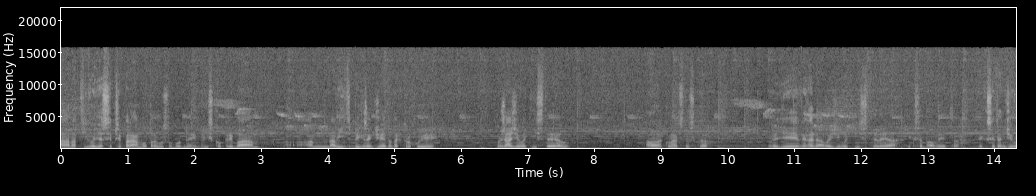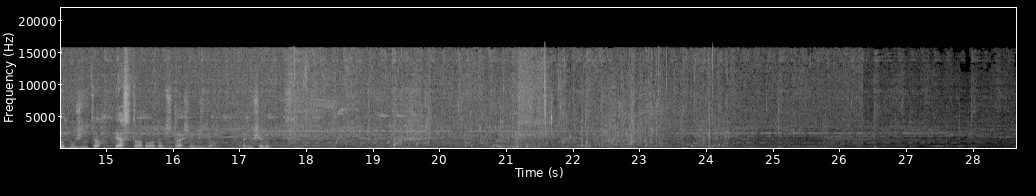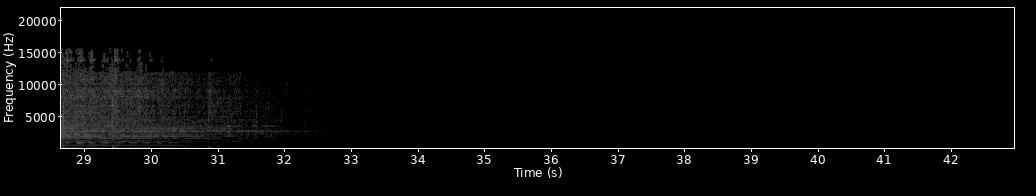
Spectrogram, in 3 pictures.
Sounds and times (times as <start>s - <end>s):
Music: 0.0s - 33.2s
Rowboat, canoe, kayak: 16.1s - 25.0s.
